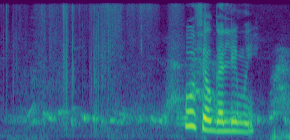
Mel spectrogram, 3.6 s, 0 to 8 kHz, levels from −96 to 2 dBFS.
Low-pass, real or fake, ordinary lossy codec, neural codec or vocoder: 7.2 kHz; real; none; none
